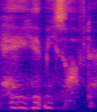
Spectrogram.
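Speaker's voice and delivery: very quiet, hushed whisper. Retelling play-fighting with a brother while trying to stay quiet: imitating speaking really quietly. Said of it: "we would try to be really quiet".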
